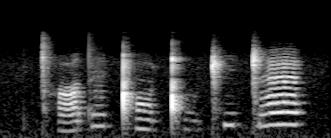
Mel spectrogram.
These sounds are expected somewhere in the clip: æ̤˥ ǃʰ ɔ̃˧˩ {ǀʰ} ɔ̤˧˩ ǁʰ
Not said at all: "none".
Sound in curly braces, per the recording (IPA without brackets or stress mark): ǃʰ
